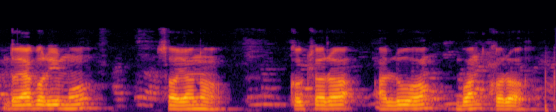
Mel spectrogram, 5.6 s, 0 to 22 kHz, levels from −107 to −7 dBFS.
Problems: low volume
